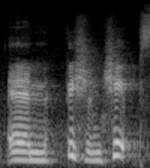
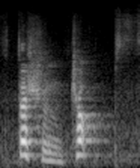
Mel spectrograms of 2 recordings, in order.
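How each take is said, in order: First: Plain Aussie "fish and chips", clear i in fish and chips; Australian accent. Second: Kiwi vowels, "Fish and chops" with a short e in fish, fesh and chops; New Zealand accent. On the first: Serving the Aussie viewers in her own Aussie accent. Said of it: "for all me Aussies". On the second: Teasing the New Zealanders with a Kiwi accent. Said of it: "chops for all my New Zealanders". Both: Retold or imitated.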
